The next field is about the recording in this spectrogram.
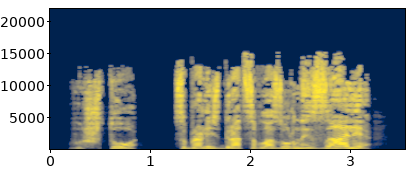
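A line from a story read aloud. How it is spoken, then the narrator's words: Desperate exclamation. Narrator (Russian): в отчаянии воскликнул он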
